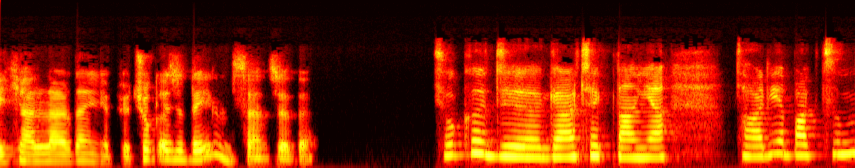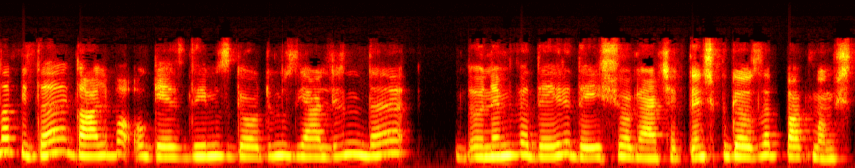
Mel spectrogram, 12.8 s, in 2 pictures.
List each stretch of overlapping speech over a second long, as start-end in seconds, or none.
none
